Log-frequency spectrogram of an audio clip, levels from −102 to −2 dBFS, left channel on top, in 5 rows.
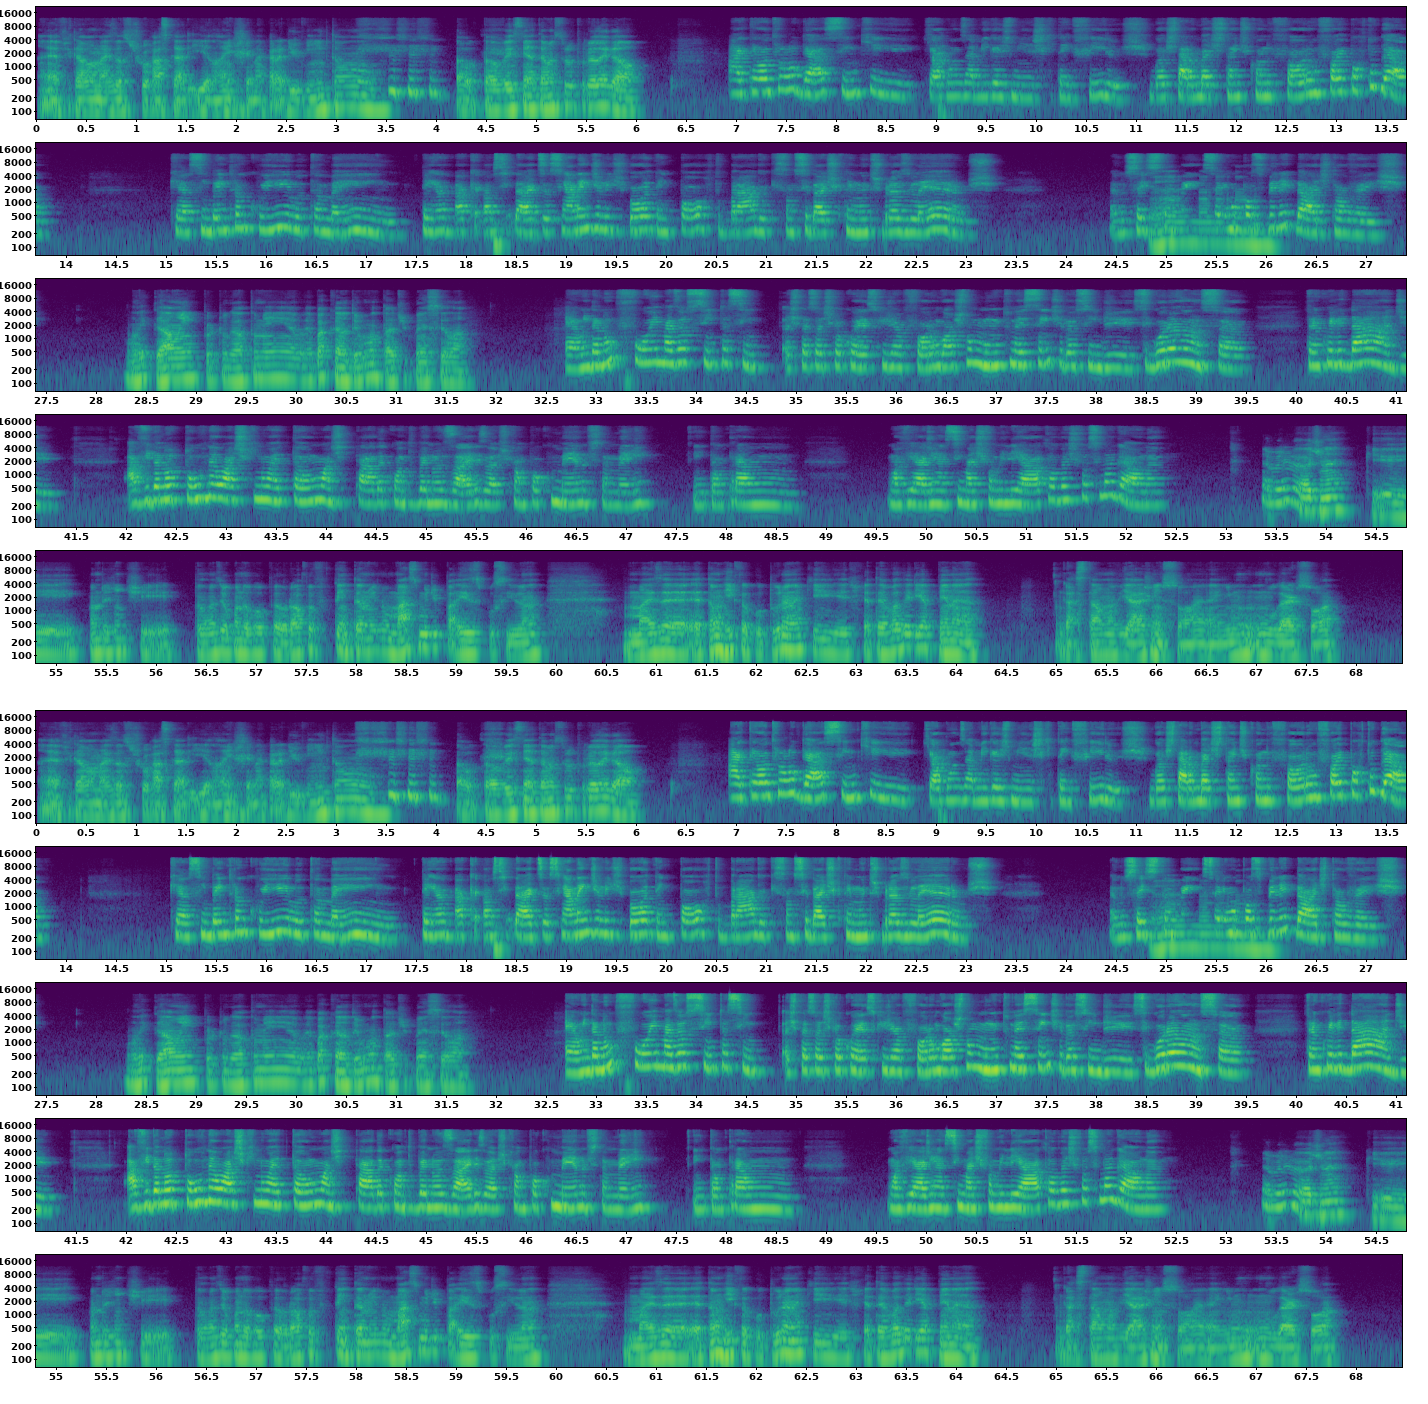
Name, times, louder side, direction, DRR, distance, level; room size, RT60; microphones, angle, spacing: voice 1, 0.0-3.5 4.2-6.0 9.0-9.1 24.8-26.0 28.3-31.7 53.4-54.2 54.5-56.1 56.4-64.2 65.0-67.7, left 1 dB, 25° left, 0.8 m, -31 dB
voice 2, 3.2-4.0 4.5-4.7 6.9-13.8 15.0-23.2 24.4-27.4 32.7-39.5 40.1-41.3 42.0-47.3 47.7-48.7 49.6-52.4, right 4 dB, 45° right, 0.4 m, -28 dB
3.9 x 2.4 x 3.2 m
head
